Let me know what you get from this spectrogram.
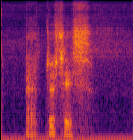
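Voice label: "pertussis", Dutch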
